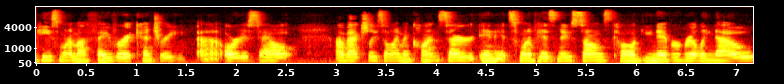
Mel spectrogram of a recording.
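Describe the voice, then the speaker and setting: With a strong Kentucky accent, a woman speaks at a moderate pace in a medium pitch with monotone, flat intonation. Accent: strong rural Kentucky. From US South, Kentucky. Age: 40s. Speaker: nursing student. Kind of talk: podcast interview.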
